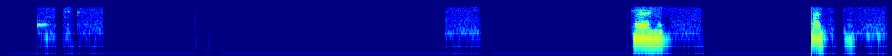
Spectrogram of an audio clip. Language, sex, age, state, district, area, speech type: Santali, female, 45-60, West Bengal, Uttar Dinajpur, rural, conversation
